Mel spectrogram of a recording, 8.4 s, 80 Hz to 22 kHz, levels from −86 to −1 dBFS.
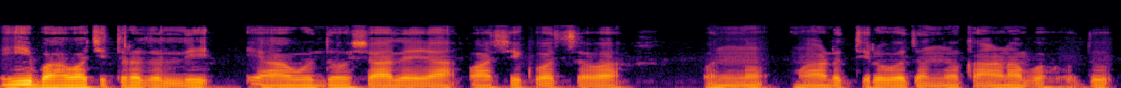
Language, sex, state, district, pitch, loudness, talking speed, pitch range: Kannada, male, Karnataka, Bangalore, 95 Hz, -22 LUFS, 65 wpm, 90-95 Hz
